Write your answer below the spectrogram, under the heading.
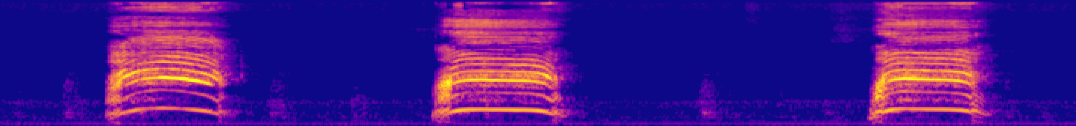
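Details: Pet Alexandrine parakeet at home, showing how loud it can get: three harsh, rich squawks about half a second each, repeated roughly every two seconds, with a faint steady electrical hum behind.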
